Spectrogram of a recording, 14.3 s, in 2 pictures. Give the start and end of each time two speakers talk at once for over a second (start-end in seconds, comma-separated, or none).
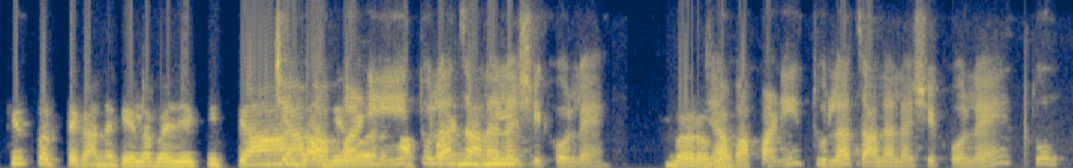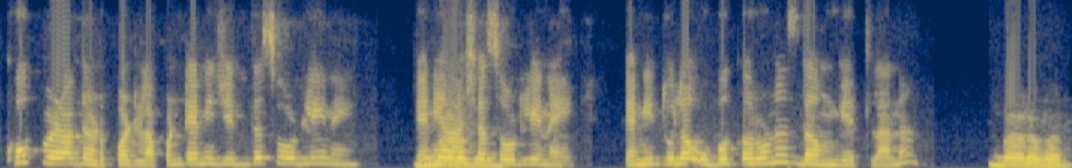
1.8-3.5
